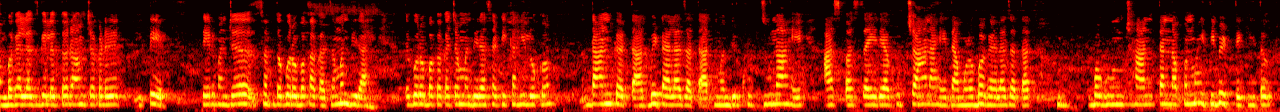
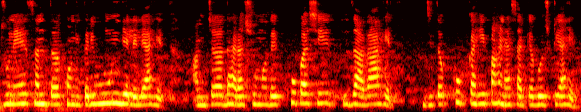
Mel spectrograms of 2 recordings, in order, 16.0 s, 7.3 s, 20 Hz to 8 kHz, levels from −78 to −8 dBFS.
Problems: none marked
